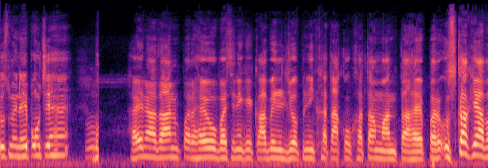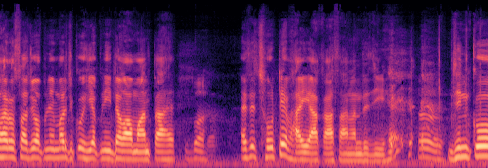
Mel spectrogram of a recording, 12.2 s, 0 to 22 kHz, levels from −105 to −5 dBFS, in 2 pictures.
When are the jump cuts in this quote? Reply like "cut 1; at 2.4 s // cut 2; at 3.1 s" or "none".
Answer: cut 1; at 1.0 s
